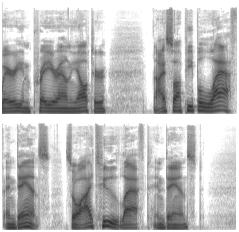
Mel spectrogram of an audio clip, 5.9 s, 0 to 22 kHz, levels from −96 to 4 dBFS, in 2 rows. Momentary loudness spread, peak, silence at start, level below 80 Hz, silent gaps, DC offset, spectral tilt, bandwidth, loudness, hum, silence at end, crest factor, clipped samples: 9 LU; -6 dBFS; 0 s; -58 dBFS; none; under 0.1%; -5.5 dB/octave; 17.5 kHz; -22 LUFS; none; 0.5 s; 16 dB; under 0.1%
